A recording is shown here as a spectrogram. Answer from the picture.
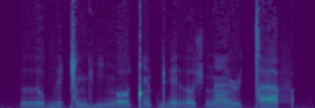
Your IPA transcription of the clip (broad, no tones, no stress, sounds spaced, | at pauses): r o b ɘ ǁ ĩ ɖʱ i ŋ ɔ ǃ ɛ̃ p ɖʱ ɛ r ɔ ʃ n ã ɭ ʉ ǀ a f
